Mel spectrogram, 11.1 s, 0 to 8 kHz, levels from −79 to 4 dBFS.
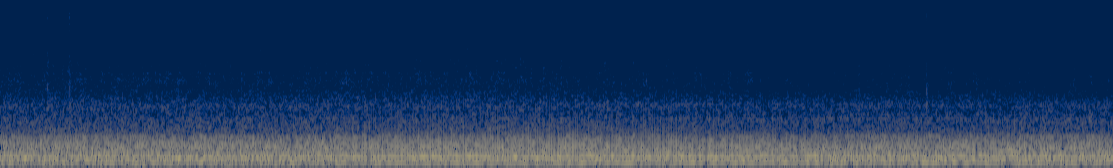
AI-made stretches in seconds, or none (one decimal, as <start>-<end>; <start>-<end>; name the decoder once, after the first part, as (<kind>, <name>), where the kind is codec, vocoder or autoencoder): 3.4-8.2 (vocoder, WaveNeXt); 9.5-10.2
